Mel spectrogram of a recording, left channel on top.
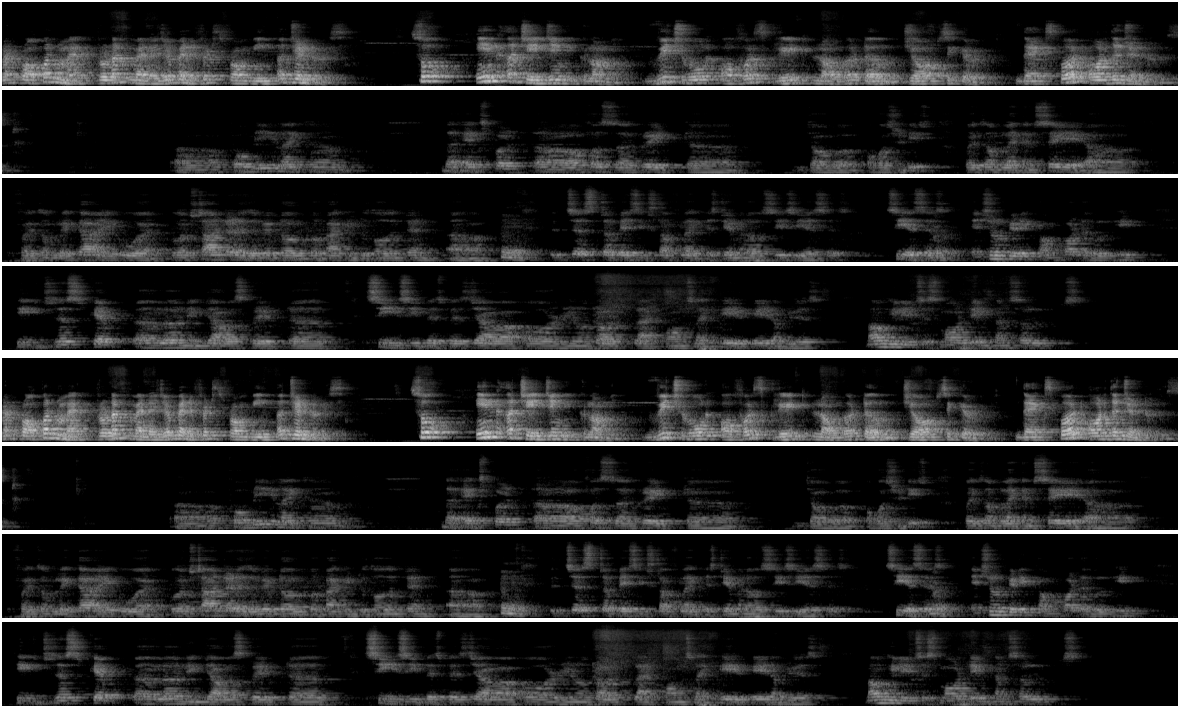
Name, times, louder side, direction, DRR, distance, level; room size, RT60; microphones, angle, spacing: voice 1, 0.0-3.4 4.1-4.4 4.7-9.8 10.1-11.8 28.5-28.7, right 2 dB, 60° right, 0 dB, 0.8 m, -24 dB
voice 2, 3.6-4.2 5.8-6.1 6.3-6.6 8.2-8.3 9.6-9.8 13.4-15.3 15.6-15.9 16.2-19.2 19.7-23.2 23.6-28.3 28.6-32.0 32.4-32.9 33.2-38.5 38.9-43.5 43.9-46.0, equal, 85° right, -3 dB, 1.0 m, -38 dB
4.0 x 2.5 x 3.8 m, 0.71 s
head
